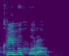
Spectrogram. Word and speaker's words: krivo horo: The last movement is called Festival, and that's very directly based on a Bulgarian dance called a crooked dance or krivo horo. How do you say it? – Horo, krivo horo. – That's much better. That's much better than I.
